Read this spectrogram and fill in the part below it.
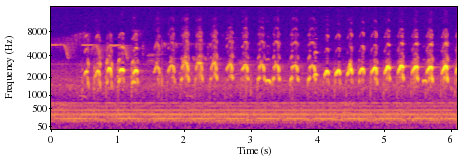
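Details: An injured adult female osprey at her nest with chicks, 10 July 2019, gives a steady run of sharp, whistled chirps, a little over two per second, over a low electrical hum.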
